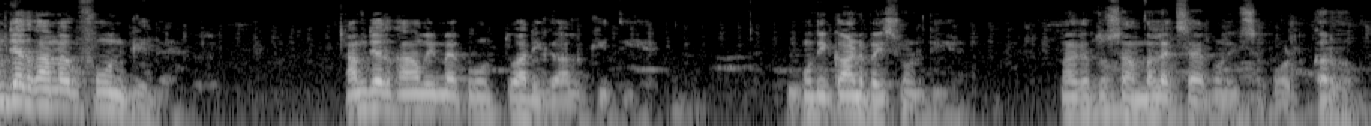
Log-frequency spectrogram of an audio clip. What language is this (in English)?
Arabic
